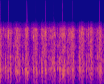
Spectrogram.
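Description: Loud, dense handling noise right at the phone's microphone: a hand rubbing, knocking and clattering close against it, in rapid clicks that start abruptly.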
